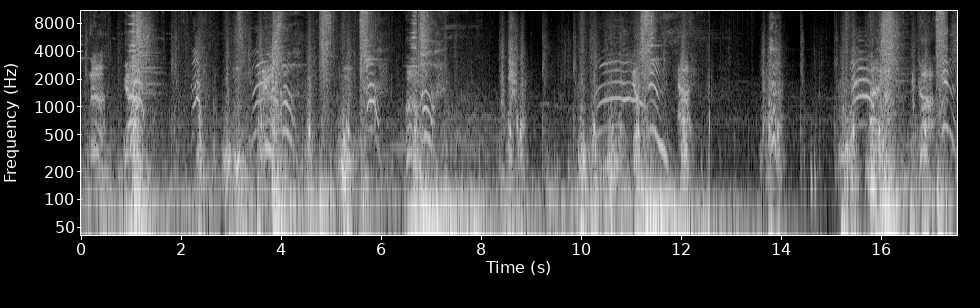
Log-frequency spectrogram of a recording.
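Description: Heavy blows thud against a wooden shield.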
